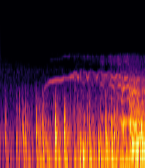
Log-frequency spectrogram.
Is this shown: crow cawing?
no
